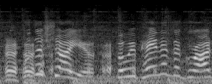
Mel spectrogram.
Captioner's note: laughter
